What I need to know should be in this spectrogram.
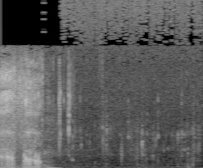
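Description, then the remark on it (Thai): Loud mouth noises of someone lightly biting their own lip into the microphone: a crunchy, wet burst right at the start, then softer smacking clicks and one sharp snap at the end, all pressed against the microphone. “จะเลือดออกวะ กัดจริงไม่ใช่สแตนด์อิน จริงๆอ่ะ เลือดยังไม่ออกครับ มันเสียงอะไรครับอธิบายให้ฟังหน่อย ผมแค่กัดริมฝีปากเล็กน้อย ไอ้แค่แต่เสียงมันเข้าไมค์ดังมากเลย”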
